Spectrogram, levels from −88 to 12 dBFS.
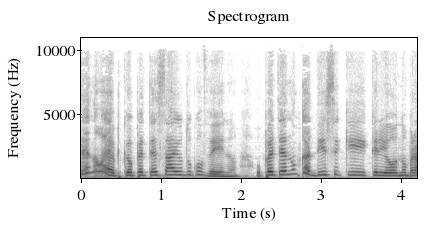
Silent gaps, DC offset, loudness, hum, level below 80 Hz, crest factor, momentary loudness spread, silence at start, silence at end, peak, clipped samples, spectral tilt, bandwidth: none; under 0.1%; -24 LUFS; none; -40 dBFS; 20 dB; 9 LU; 0 s; 0 s; -4 dBFS; under 0.1%; -6 dB/octave; 10.5 kHz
